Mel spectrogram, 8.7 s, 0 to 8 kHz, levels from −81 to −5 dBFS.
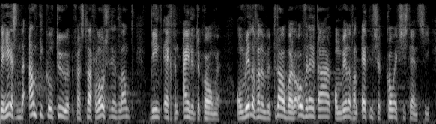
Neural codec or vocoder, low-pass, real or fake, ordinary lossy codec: codec, 44.1 kHz, 7.8 kbps, DAC; 7.2 kHz; fake; MP3, 48 kbps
